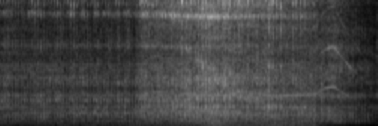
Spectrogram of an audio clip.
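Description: A power saw with a short blade cuts through EMT metal conduit, a steady harsh grinding whine that grows louder midway and then trails off as the cut finishes.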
